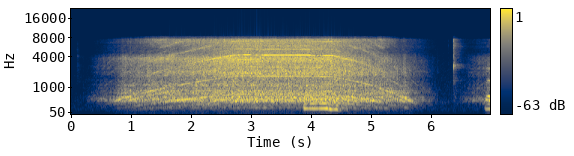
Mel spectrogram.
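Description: The electric motor of a kids' ride-on toy jeep upgraded from 12 to 24 volts with a soft start, ramping up to a loud, steady whine at full speed and then winding down, with a short clunk near the end.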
